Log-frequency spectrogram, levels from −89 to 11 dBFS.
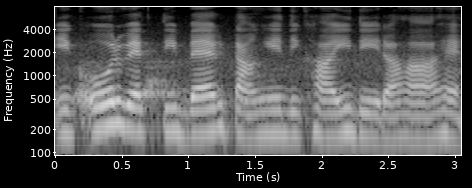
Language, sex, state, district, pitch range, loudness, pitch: Hindi, female, Haryana, Charkhi Dadri, 160-190 Hz, -17 LUFS, 175 Hz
